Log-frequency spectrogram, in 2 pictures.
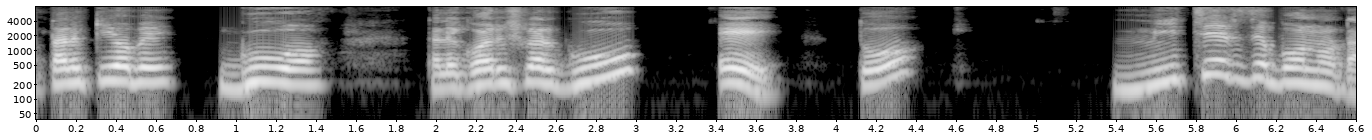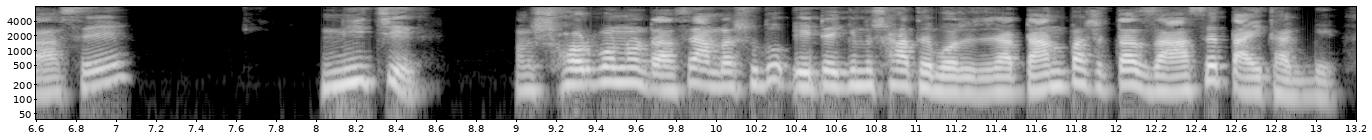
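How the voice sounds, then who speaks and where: A woman teacher walks through a language lesson one step at a time. She asks a question, answers it herself, and says each sound again slowly. Her voice sits in an ordinary middle pitch.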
